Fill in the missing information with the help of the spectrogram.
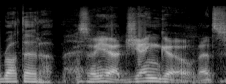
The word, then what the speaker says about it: Django: Is it pronounced ago. Django or Django? – The D is silent. – If you mm. watch the film, gotcha. Jamie Foxx states in the film, and he at one point says to a, a guy after he shoots him in the nuts, or right before maybe, he says, uh, "The D is silent, hillbilly."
